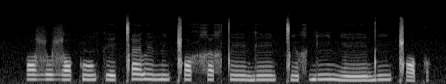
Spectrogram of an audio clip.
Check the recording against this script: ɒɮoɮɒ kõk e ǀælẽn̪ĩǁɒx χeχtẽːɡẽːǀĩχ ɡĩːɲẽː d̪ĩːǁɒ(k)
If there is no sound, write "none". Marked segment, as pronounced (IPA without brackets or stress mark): k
